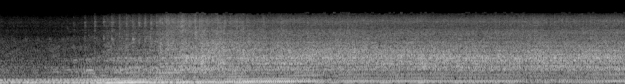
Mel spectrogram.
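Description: Nissan Skyline R31's engine rising in revs about a second in, then held at a steady higher speed, with a broad hiss joining it.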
